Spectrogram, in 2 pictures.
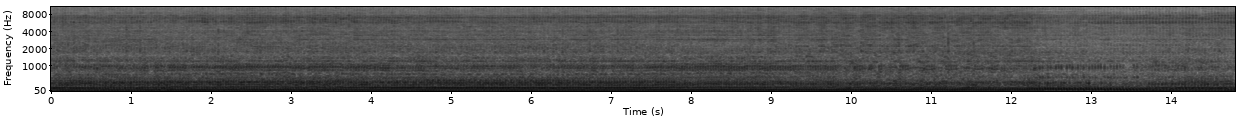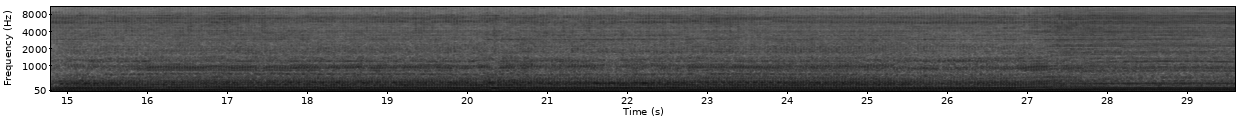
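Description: ATV engine running under way, its note mostly steady and shifting in pitch about halfway through and again near the end.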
